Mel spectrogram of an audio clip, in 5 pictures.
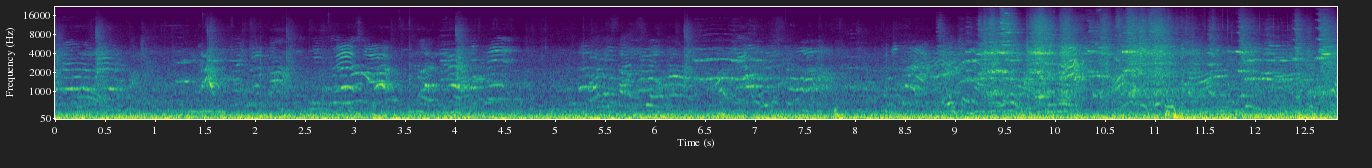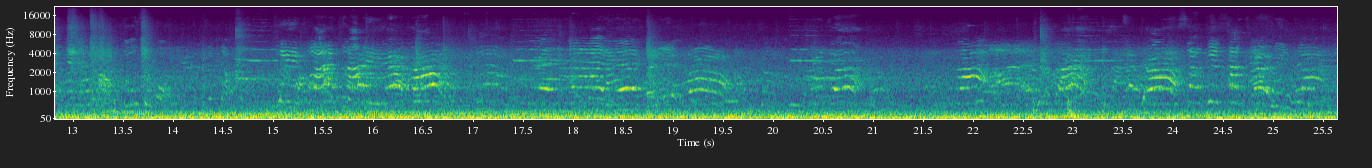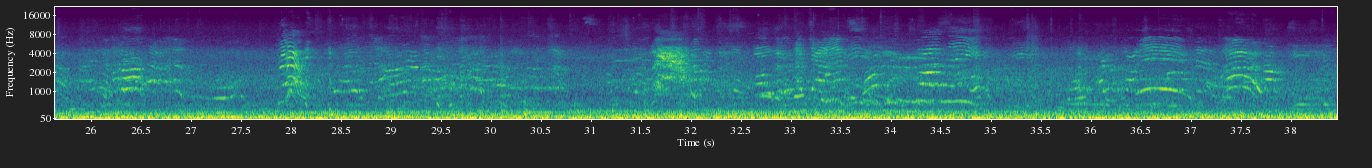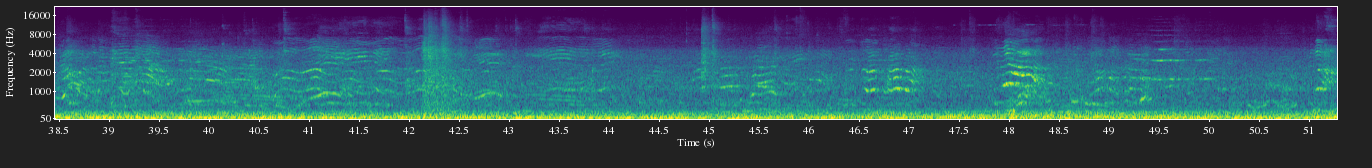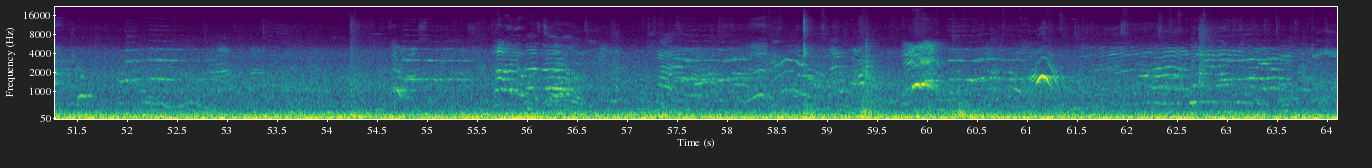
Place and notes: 東山街孔廟廣場, Hsinchu City - Childrens play area
Childrens play area, in the park, traffic sound, Binaural recordings, Sony PCM D100+ Soundman OKM II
